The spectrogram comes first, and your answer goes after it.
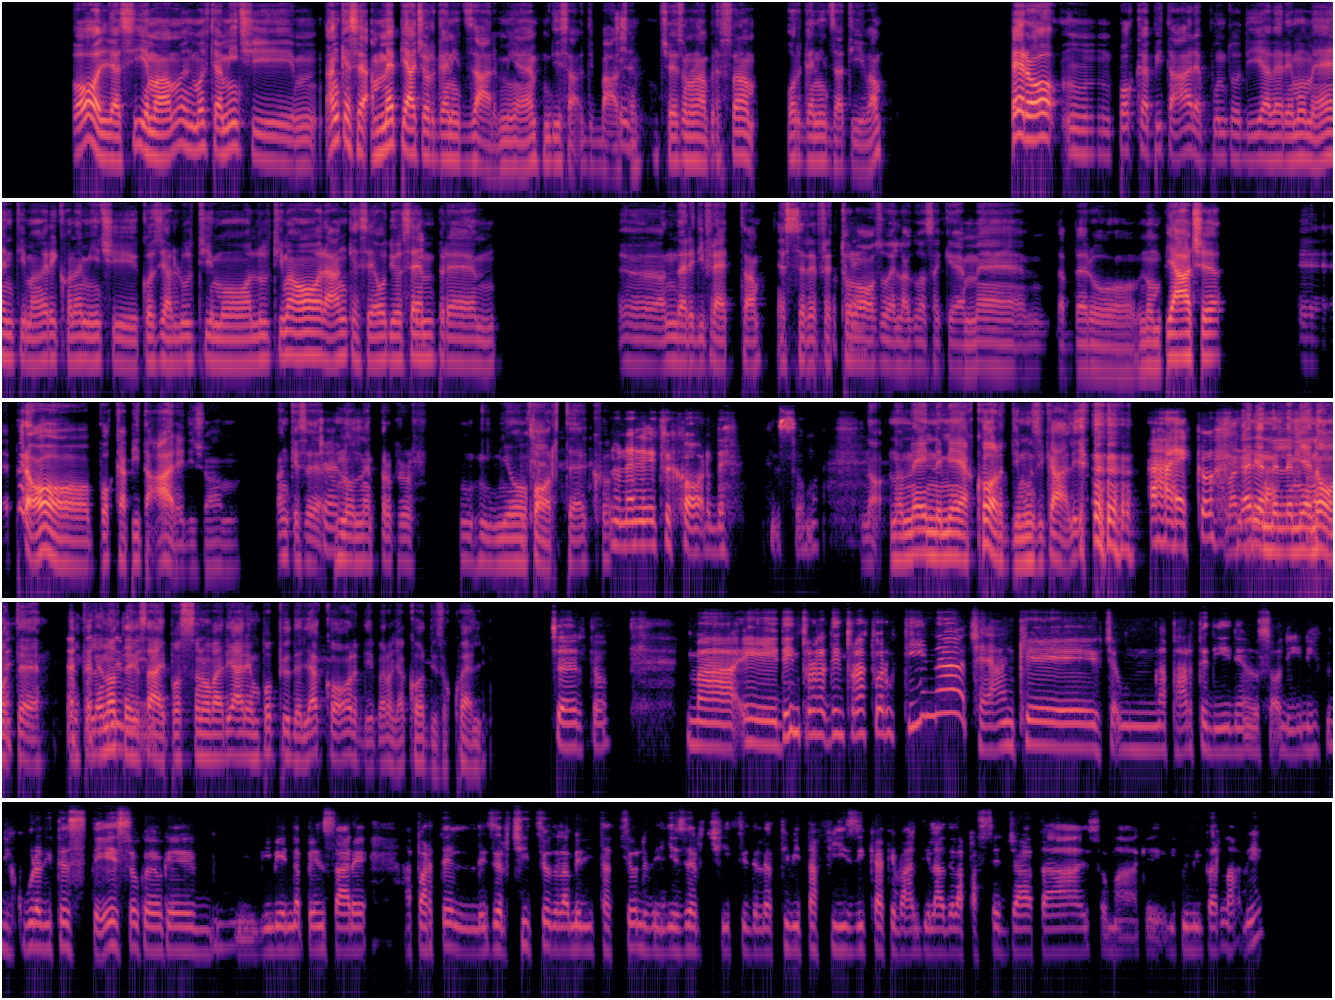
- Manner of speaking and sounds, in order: "magari" said as "mari"; laughing while speaking: "non è nelle tue corde, insomma"; laugh; laughing while speaking: "Ah, ecco esatto nemmeno"; "sono" said as "so"
- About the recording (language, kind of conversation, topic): Italian, podcast, Come organizzi la tua routine mattutina per iniziare bene la giornata?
